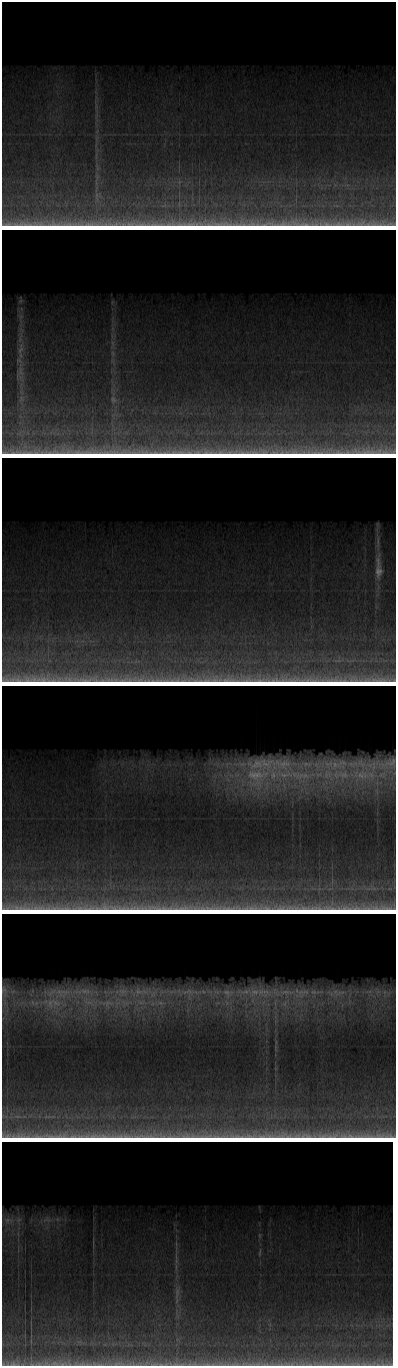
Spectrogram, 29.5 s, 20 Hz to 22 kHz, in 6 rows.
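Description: Steady running noise inside the passenger cabin of a 700 Series Shinkansen at speed: an even low rumble of wheels and rushing air, with a few faint ticks.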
